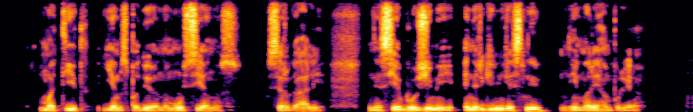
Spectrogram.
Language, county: Lithuanian, Vilnius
